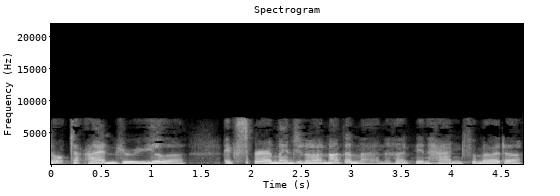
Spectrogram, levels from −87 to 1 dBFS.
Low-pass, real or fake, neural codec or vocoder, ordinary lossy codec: 7.2 kHz; fake; codec, 24 kHz, 0.9 kbps, WavTokenizer, medium music audio release; MP3, 32 kbps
